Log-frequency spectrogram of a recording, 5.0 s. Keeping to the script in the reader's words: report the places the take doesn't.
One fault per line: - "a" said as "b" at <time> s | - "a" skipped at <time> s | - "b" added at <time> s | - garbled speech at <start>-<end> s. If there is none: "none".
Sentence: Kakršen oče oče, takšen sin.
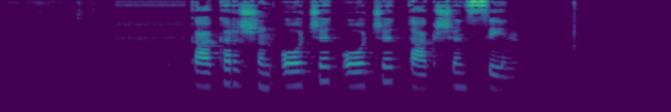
none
